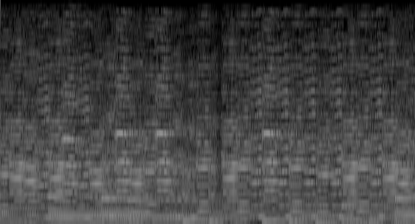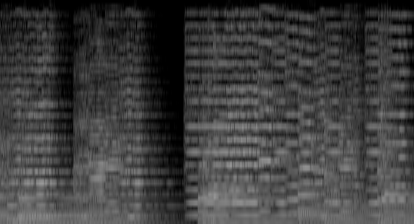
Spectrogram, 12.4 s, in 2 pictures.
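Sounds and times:
courante in major for viola and guitar: 0:00.0 - 0:12.4.

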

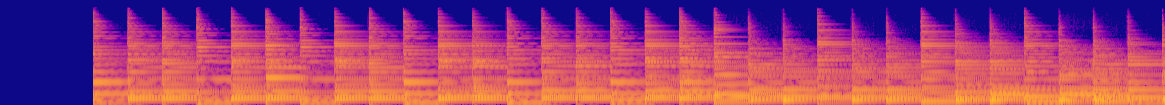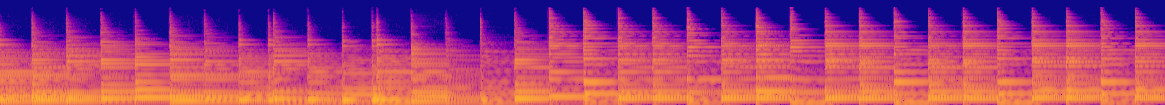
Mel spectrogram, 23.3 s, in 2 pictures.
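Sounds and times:
easy guitar pieces playing: 0:01.0 - 0:23.2.

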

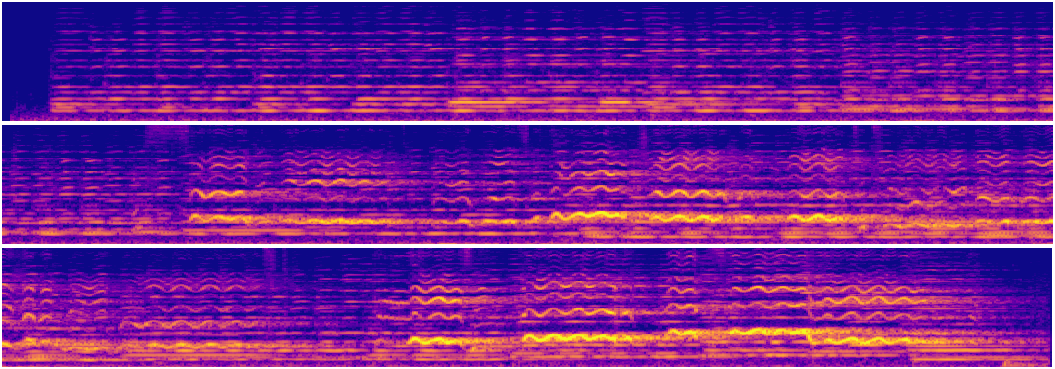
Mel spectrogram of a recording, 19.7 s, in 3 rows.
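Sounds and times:
concert choir recitative for soprano: 0:07.2 - 0:19.7.

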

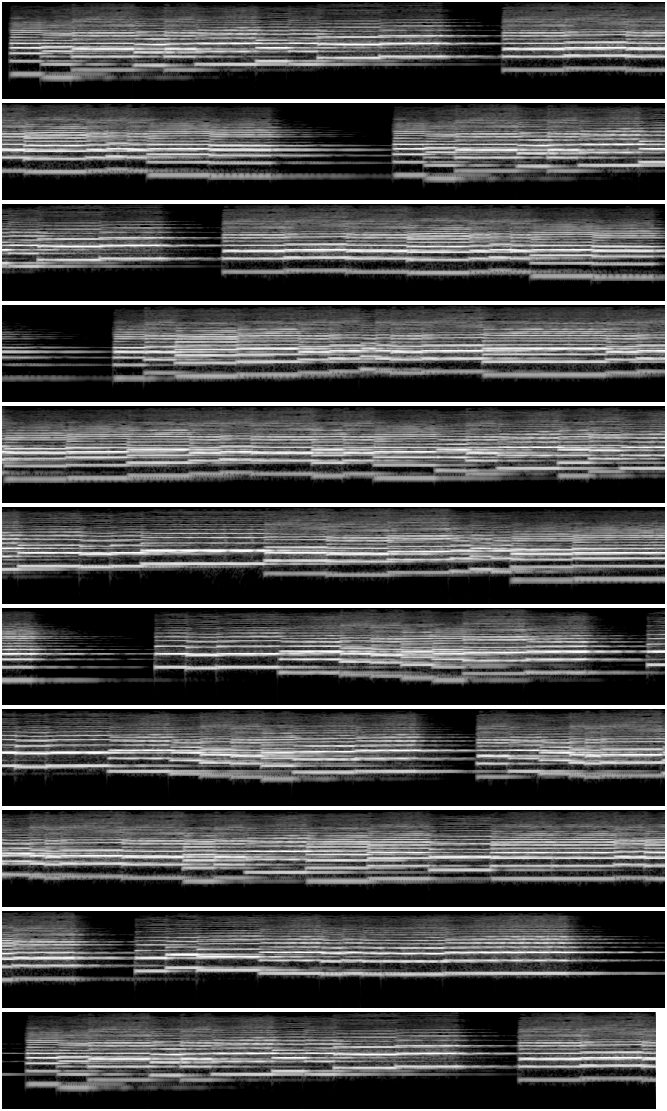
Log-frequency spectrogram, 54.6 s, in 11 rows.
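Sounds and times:
oboe: 0:00.1 - 0:54.6.

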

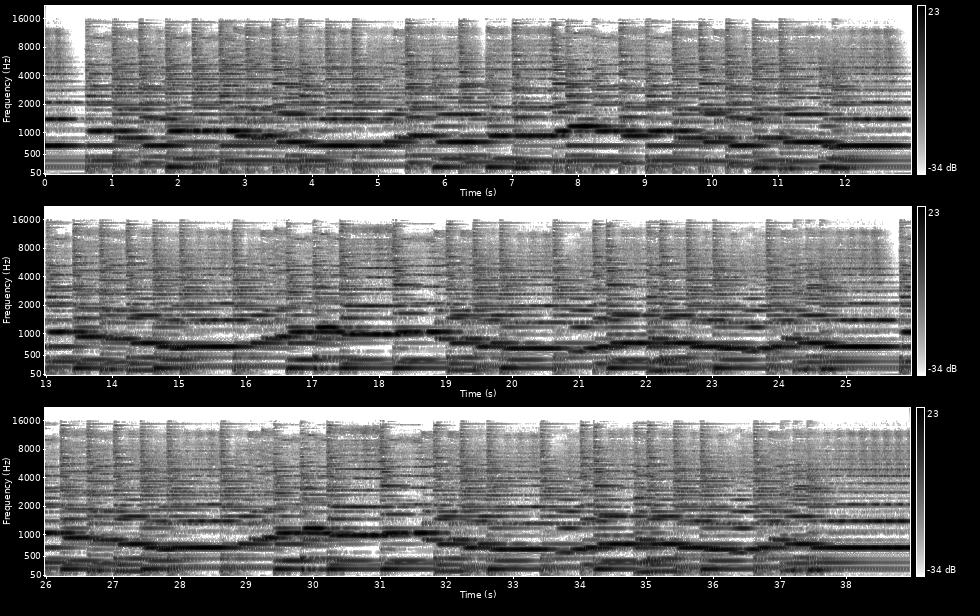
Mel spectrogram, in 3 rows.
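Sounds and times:
ballet play-along backing track without guitar: 0:00.1 - 0:38.9.

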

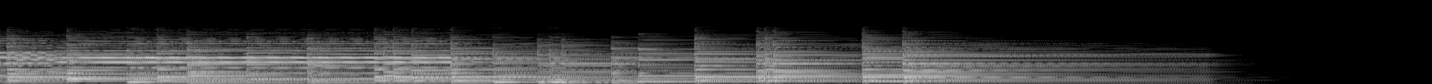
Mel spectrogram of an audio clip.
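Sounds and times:
oboe playing a chorale prelude: 0:00.0 - 0:06.1
piano accompanying a chorale prelude: 0:00.0 - 0:12.8.

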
